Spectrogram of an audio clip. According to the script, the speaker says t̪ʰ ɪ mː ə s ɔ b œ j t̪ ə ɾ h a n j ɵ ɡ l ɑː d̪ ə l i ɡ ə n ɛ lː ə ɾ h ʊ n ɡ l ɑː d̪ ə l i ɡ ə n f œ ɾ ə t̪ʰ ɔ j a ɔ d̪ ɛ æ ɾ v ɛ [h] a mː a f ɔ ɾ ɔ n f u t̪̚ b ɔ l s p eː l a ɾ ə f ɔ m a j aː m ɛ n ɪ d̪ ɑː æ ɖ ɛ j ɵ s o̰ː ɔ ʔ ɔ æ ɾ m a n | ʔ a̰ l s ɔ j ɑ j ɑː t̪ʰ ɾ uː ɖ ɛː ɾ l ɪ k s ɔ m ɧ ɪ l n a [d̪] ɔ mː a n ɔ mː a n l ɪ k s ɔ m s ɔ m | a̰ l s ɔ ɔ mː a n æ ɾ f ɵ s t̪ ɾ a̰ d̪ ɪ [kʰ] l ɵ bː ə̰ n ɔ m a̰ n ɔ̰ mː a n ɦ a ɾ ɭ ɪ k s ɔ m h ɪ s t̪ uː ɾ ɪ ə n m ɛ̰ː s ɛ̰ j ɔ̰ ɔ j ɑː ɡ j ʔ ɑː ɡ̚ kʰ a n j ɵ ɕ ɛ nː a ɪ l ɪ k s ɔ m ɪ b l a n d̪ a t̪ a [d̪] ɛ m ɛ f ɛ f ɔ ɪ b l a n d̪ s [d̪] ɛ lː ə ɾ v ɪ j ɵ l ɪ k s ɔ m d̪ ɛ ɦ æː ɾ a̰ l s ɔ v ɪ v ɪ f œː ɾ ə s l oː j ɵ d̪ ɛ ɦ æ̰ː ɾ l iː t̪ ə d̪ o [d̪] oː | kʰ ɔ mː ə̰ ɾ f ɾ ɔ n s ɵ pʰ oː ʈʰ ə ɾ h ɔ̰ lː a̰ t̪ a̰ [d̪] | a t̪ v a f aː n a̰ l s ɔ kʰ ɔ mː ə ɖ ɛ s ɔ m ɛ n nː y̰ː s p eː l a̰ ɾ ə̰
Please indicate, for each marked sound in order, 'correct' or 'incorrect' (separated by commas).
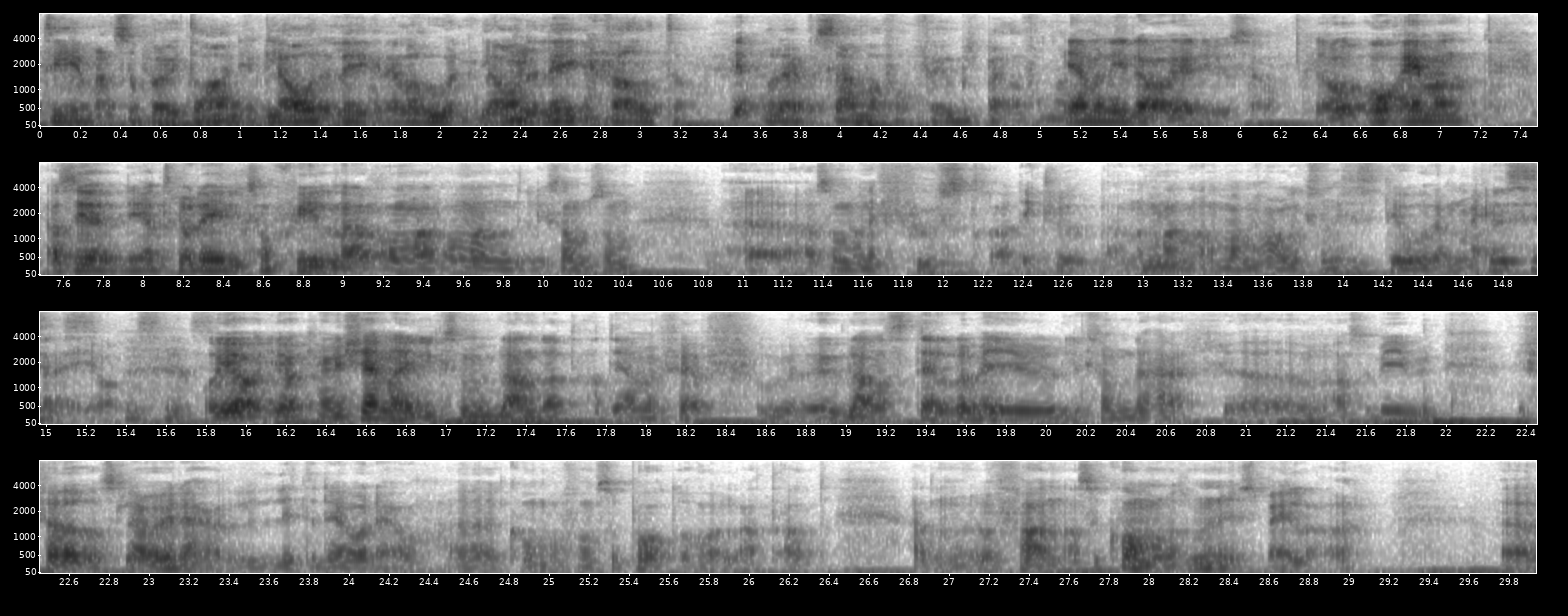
incorrect, correct, correct, incorrect, incorrect, correct, incorrect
